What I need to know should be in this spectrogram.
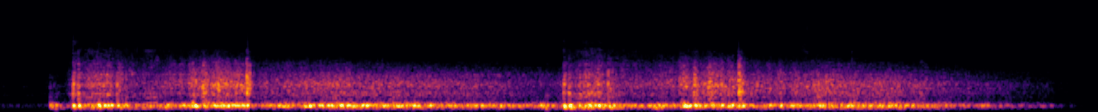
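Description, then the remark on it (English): Two heavy explosions at night in Kyiv, Ukraine, several seconds apart, each a sudden boom that rolls and echoes for a long time, with a few sharper cracks and a steady low hum underneath. “Just one of several videos online with sounds of explosions.”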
